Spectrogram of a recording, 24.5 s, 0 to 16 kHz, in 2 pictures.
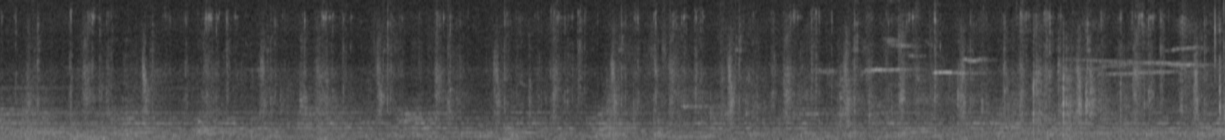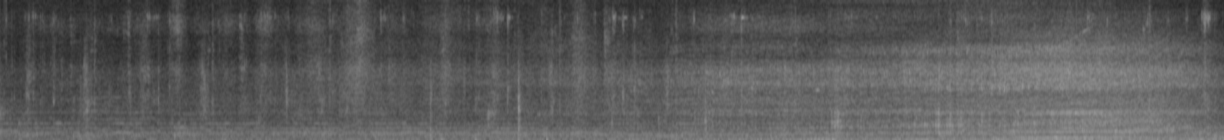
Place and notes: Náměstí Plzeň, Česká republika - Zvukové panoráma náměstí a interiér chrámu
V chrámu sv. Bartoloměje, na věži a na náměstí.
Plzeň, Czech Republic, 27 February 2014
